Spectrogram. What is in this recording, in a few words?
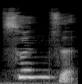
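"sun1zi", Mandarin Chinese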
